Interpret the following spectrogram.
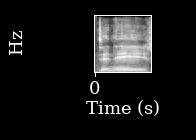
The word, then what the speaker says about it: Denis: kept the name and it's actually in french it's denis so saint any is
